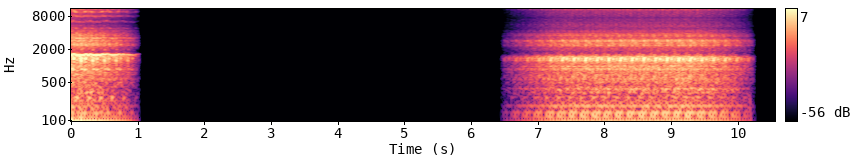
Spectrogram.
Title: 6.4 Powerstroke squealing/whining noise (air in fuel cooling system)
